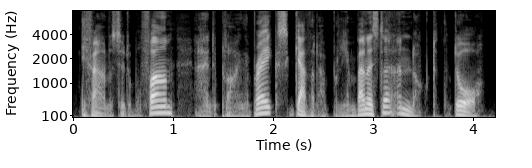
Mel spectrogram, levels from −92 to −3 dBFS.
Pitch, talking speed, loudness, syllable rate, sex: 105 Hz, 255 wpm, -23 LUFS, 7.5 syllables/s, male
